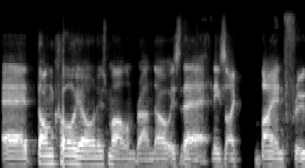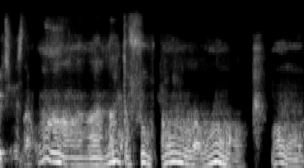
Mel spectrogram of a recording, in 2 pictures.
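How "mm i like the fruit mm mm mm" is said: very slow, soft, hushed voice, lingering on I. Describing a film scene, imitating its actor: Marlon Brando impression. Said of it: "That's a great Brando".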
